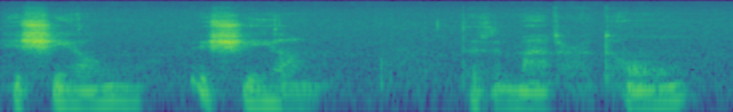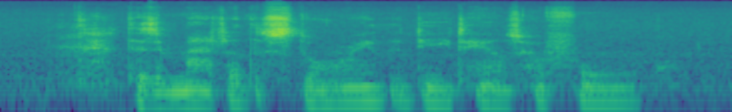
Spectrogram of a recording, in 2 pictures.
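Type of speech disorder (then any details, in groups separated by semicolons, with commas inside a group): Severe bulbar dysarthria; progressive bulbar palsy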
